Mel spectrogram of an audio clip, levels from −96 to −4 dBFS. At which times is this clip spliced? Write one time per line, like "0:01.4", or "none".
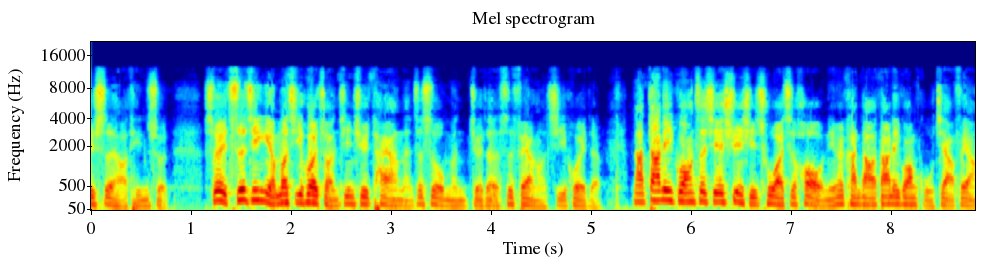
0:05.3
